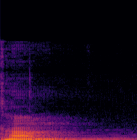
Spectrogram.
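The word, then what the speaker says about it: thumb: last में आता है थम यहां पर आपने बी को नहीं पढ़ना है और इसको पढ़ेंगे थम अंगूठा ओके नेक्स्ट वर्ड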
